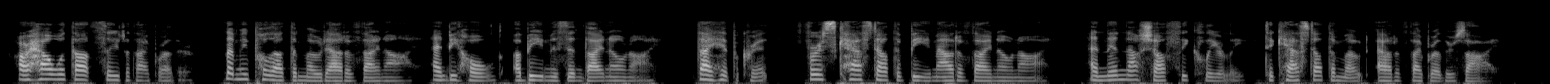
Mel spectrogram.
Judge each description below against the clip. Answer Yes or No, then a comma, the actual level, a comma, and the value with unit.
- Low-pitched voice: No, medium, 185 Hz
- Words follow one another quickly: Yes, fast, 215 wpm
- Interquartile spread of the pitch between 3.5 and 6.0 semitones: No, average, 3.1 semitones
